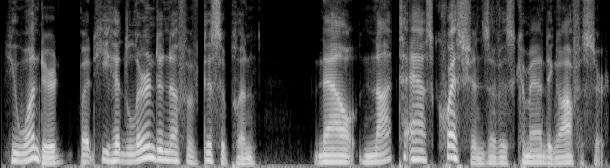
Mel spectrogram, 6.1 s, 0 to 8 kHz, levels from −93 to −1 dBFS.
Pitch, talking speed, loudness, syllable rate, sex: 120 Hz, 175 wpm, -19 LUFS, 5.7 syllables/s, male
